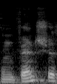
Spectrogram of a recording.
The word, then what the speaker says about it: Inventia: Inventia sounds like dementia, only it's a condition where you can't stop inventing.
